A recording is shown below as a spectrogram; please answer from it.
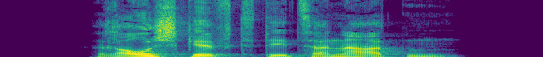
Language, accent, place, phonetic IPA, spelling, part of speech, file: German, Germany, Berlin, [ˈʁaʊ̯ʃɡɪftdet͡sɛʁˌnaːtn̩], Rauschgiftdezernaten, noun, De-Rauschgiftdezernaten.ogg
- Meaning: dative plural of Rauschgiftdezernat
